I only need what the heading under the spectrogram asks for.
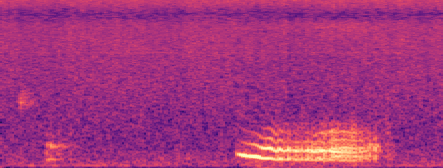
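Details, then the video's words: A sleeping cat snoring: one drawn-out, low rasping breath lasting about a second, with a fainter short snort just before it in a quiet room. "snoring cat"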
